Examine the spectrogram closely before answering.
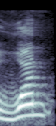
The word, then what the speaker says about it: one: वन, ओ की sound नहीं है. ओ है तो वोवेल है बट इट्स pronunciation इज W here. वो, वन आइड मैन, वो. ओ की pronunciation रहती है ओ, ऑरेंज. बट यहाँ पे वो साउंड आ रहा है. That's why वी यूज ए.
